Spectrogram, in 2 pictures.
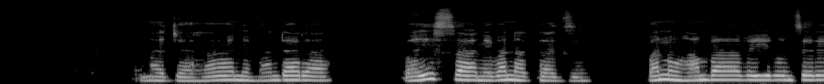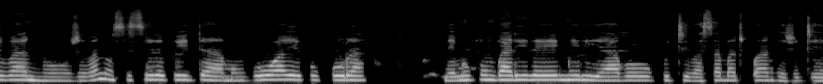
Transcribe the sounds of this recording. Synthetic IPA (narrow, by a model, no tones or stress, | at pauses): mad͡ʒaɦane̞m̤andaɾa | ʋaisane̞ʋanakad͡zi | ʋano̞ɦambaʋe̞iɾo̞nze̞ɾe̞ʋan̤uʐe̞ʋano̞sisiɾe̞kuitamuŋɡuwaje̞kuk̚uɾa | ne̞mukuŋɡwaɾire̞mwiɾijaʋo̞kutiʋasaɓatwaŋɡe̞ʐiteːm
